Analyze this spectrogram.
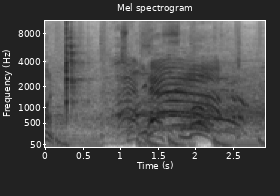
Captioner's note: bat hits ball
